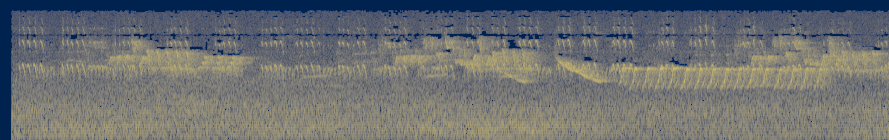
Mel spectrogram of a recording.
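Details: Downy Woodpecker nestlings squeak from a tree-hole nest in spring as the parents arrive to feed them: dense, rapid high chittering trills with falling sweeps, continuous and overlapping throughout.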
